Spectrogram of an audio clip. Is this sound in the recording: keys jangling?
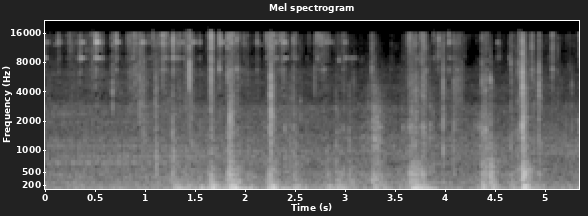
yes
